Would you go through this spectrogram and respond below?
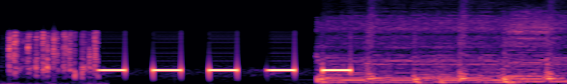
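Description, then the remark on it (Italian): A phone line goes dead after the other party hangs up at the mention of the word 'Ndrangheta, leaving five short, evenly spaced beeps of a steady tone. Loud music cuts in right after the last beep. “Di fronte alla parola andrangheta si chiude il telefono.”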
